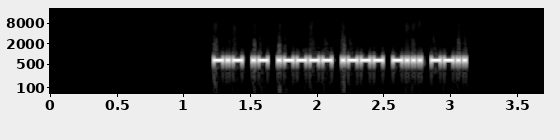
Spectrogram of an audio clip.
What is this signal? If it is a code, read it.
Morse code, heard as a keyed tone, about 46 wpm, 650 Hz. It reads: KA1JBZ
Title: SOTA QSO Practice 50wpm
